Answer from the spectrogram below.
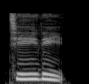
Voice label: "激励", Chinese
